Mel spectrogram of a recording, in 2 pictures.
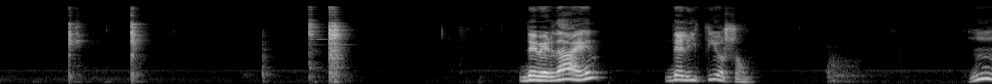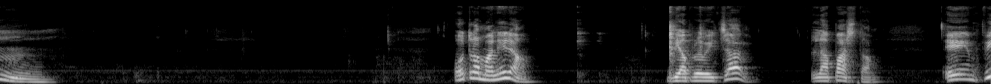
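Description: A fork and knife scrape and clink against a plate.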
